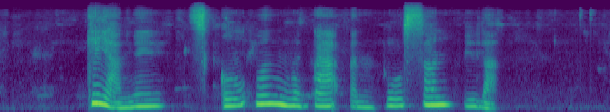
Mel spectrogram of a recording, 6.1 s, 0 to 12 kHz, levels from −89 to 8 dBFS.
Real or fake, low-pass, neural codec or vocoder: fake; 10.8 kHz; codec, 24 kHz, 0.9 kbps, WavTokenizer, medium music audio release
